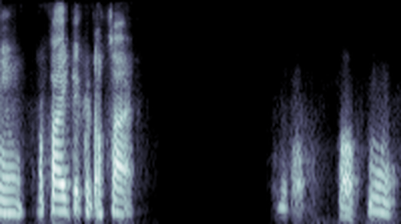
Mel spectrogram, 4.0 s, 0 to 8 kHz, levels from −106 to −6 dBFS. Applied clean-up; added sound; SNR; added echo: neural mask model Resemble Enhance denoiser.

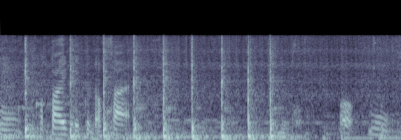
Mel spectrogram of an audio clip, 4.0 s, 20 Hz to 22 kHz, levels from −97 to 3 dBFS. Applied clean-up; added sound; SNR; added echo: none; Coin (dropping); 20 dB; none.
